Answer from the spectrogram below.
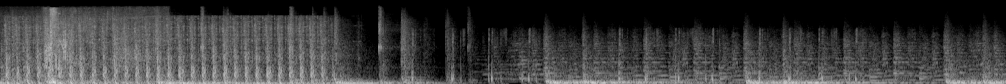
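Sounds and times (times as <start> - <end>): machine-gun fire rattle: 0.0 - 3.4.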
